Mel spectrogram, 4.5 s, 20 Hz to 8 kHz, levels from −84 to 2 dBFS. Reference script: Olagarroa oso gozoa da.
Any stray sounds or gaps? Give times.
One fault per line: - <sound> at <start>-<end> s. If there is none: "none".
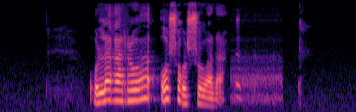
- laugh at 2.9-3.5 s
